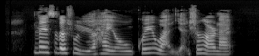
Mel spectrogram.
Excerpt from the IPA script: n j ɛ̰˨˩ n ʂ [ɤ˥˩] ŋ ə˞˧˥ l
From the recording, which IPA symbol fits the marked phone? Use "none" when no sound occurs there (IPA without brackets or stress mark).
ɤ˥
